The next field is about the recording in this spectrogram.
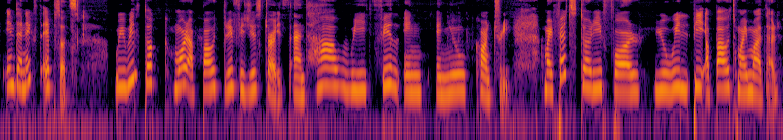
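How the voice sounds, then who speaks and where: A young woman with a Syrian Arabic accent speaks in simple, careful English. Her first language is Arabic, and her voice is fairly high. The sound is dry and close to the mic. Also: measured pace, no room sound. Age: young adult. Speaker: new radio co-host.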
